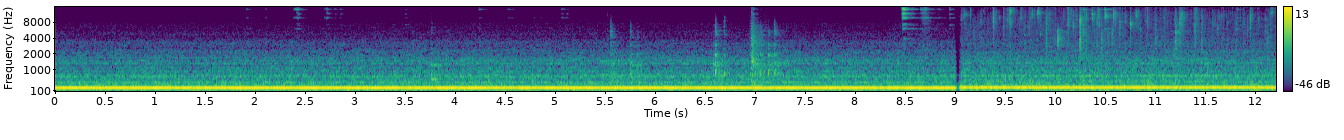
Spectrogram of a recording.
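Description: Butter melting and frying in hot oil in a nonstick frying pan over a gas burner, with a faint sizzle that turns more crackly in the last few seconds, over a steady low hum. A couple of light taps from the spatula come around the middle.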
